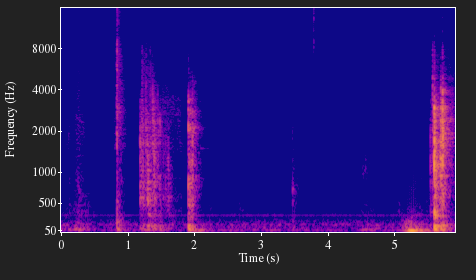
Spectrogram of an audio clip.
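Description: Tarot cards handled on a tabletop: a few sharp taps and short rustles of cards, then a louder thump with a rustle near the end.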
